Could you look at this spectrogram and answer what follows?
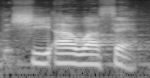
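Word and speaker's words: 幸せ: Today, I want you to know one Japanese word, shiawase. Let's pronounce it, shiawase.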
